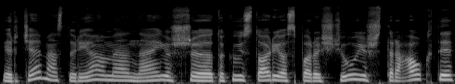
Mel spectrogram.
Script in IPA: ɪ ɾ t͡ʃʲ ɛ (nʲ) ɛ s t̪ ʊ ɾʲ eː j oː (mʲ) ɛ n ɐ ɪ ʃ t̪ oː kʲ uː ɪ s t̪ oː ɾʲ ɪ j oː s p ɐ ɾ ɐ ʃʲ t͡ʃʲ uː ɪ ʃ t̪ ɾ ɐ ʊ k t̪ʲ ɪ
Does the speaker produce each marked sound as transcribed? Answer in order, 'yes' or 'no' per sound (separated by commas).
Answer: no, yes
